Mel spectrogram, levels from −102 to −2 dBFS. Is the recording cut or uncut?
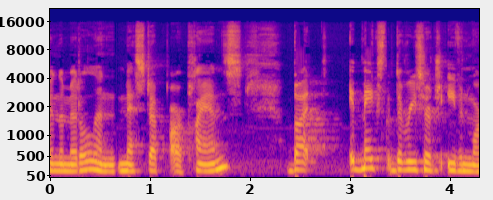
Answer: uncut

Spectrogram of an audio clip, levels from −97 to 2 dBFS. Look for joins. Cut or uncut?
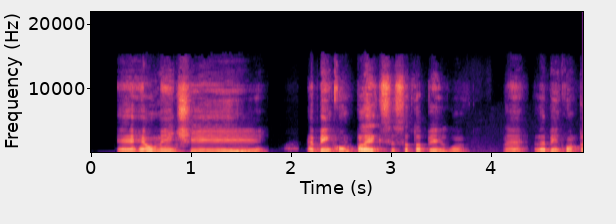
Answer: uncut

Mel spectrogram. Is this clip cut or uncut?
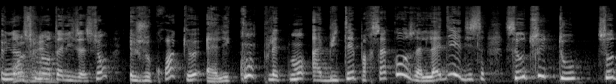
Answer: uncut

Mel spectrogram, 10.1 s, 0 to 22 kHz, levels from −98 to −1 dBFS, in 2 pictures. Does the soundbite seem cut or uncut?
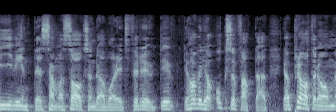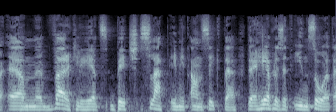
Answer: cut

